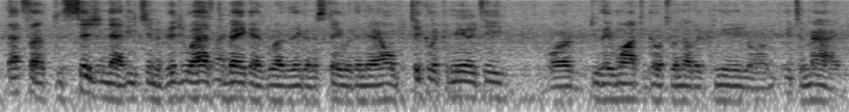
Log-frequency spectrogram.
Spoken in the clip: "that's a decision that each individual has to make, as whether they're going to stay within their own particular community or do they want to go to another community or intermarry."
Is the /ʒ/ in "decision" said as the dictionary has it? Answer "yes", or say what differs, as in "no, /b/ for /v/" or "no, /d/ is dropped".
yes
